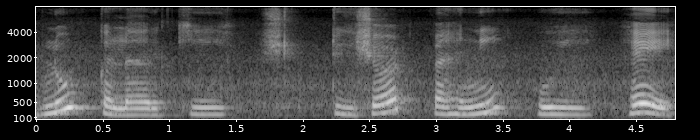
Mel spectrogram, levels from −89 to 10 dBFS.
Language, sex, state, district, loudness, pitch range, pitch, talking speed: Hindi, female, Madhya Pradesh, Dhar, -18 LUFS, 180-245 Hz, 185 Hz, 100 wpm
